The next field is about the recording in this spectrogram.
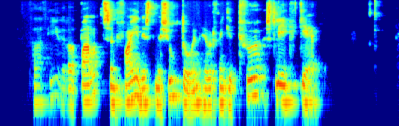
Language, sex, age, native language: Icelandic, male, 40-49, Icelandic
